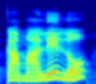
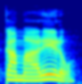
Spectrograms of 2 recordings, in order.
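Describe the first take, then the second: First: The r is replaced by an l-like sound. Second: The r is a single quick tongue tap. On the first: The speaker calls it wrong. "一个是错误的camarero" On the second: The speaker calls it right. "一个是正确的camarero"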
